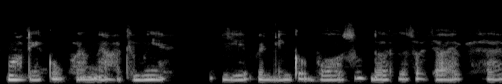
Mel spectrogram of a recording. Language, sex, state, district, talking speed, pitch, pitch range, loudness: Hindi, female, Jharkhand, Sahebganj, 180 wpm, 220 Hz, 215-250 Hz, -29 LUFS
